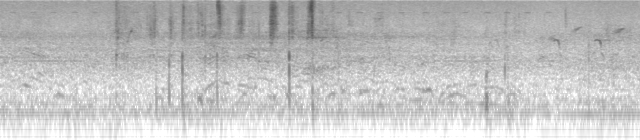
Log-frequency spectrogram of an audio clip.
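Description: A run of short, sharp clicks and knocks about a second to three seconds in, with one more near the end, over a low steady hum.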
